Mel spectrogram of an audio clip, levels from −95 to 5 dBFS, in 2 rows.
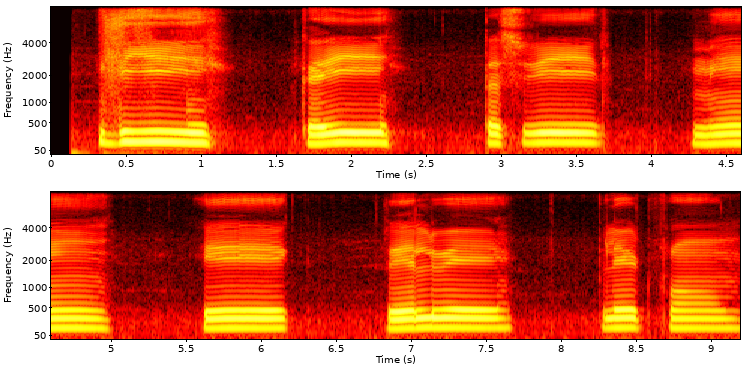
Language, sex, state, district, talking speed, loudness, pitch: Hindi, male, Rajasthan, Bikaner, 50 wpm, -14 LUFS, 150 Hz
